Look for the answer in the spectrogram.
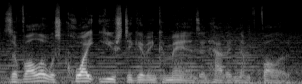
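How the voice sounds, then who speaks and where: A man's voice: fairly low pitch, expressive, fast, darkish tone, soft background music. A man narrating a science-fiction radio play in a dramatic, scripted storytelling style. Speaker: narrator, lore reader.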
